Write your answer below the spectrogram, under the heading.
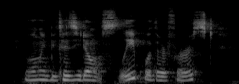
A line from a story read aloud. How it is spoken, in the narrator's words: Scott mumbles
